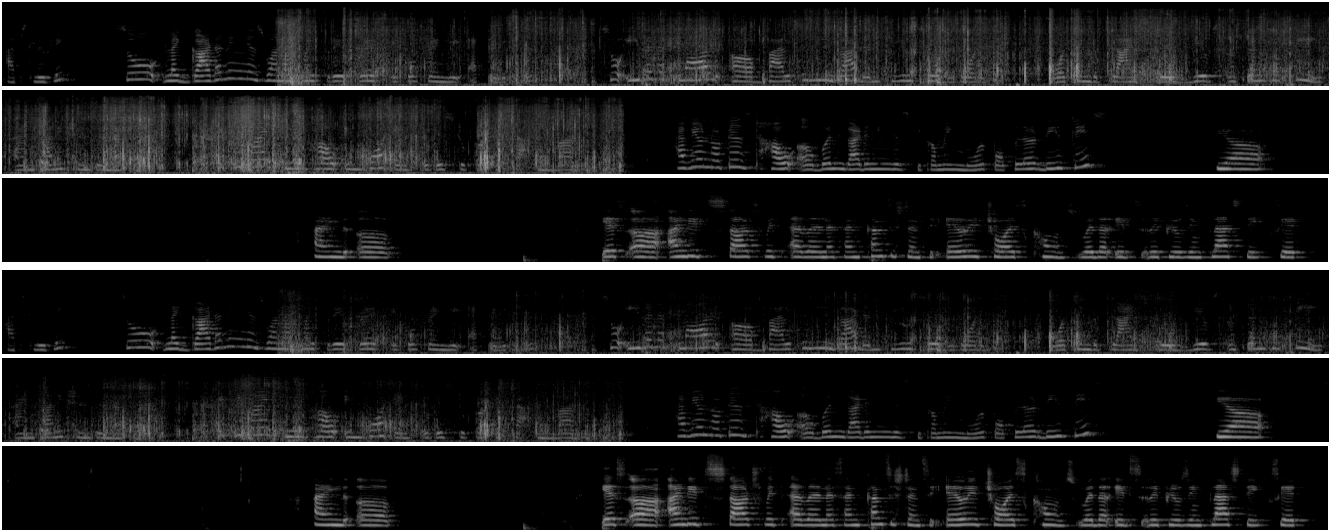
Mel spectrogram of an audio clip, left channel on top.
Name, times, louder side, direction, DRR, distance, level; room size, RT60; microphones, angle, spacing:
voice 1, 0.0-5.4 6.0-9.9 10.2-14.7 15.4-19.2 20.0-24.4, left 2 dB, 25° left, 11 dB, 0.9 m, -45 dB
sound 1, 2.7-19.5, left 8 dB, 85° left, 0.5 m, -41 dB
voice 2, 25.4-25.9 29.7-30.4 32.5-39.5, right 3 dB, 80° right, 11 dB, 1.1 m, -38 dB
19.0 x 6.7 x 3.9 m, 0.35 s
head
